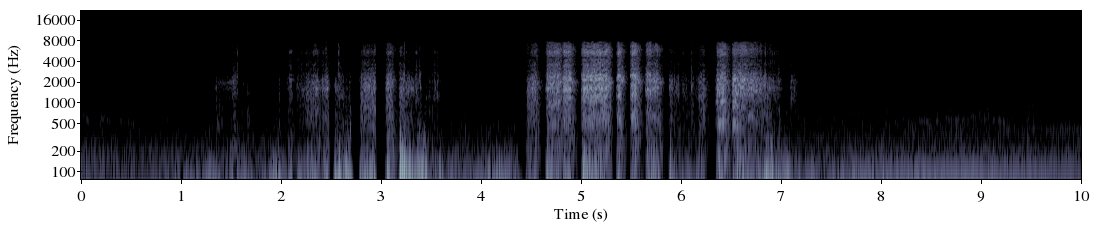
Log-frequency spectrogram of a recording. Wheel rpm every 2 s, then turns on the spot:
0, 30, 80, 10, 0.
none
